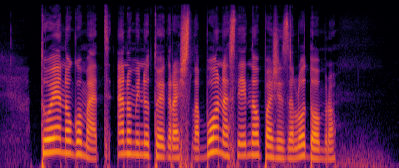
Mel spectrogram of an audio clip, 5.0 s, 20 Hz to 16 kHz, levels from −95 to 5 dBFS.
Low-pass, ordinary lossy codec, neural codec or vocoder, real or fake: 14.4 kHz; none; none; real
